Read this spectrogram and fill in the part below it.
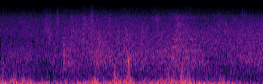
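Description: Strong wind buffeting a microphone out at sea, a steady broadband roar with gusty swells and rustling, continuous and close throughout, no voices.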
